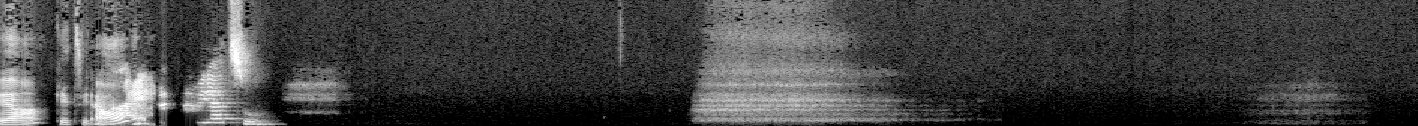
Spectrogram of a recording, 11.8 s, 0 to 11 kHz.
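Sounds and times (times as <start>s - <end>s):
speech: 0.0s - 2.4s
slow deliberate exhale during breathing exercise: 5.8s - 8.2s, 10.3s - 11.5s
soft breath: 5.8s - 8.3s, 10.2s - 11.5s.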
